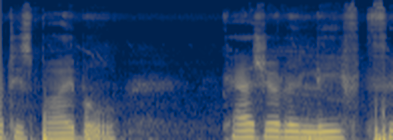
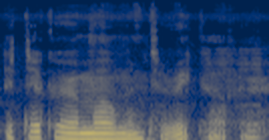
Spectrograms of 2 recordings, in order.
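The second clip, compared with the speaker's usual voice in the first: ordinary delivery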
